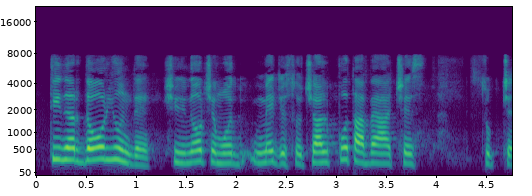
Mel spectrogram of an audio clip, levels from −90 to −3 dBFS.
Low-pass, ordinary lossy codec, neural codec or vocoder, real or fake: none; none; codec, 16 kHz, 2 kbps, X-Codec, WavLM features, trained on Multilingual LibriSpeech; fake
